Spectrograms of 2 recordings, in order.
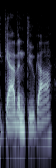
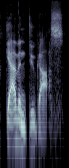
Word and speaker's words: Gavin Dugas: I'm hearing people say Gavin duga it's Gavin Dugas like you pronounce the S coach Neal got re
